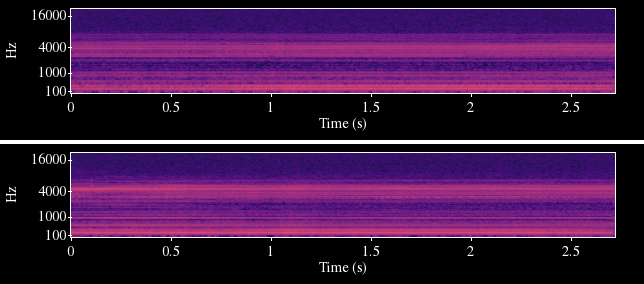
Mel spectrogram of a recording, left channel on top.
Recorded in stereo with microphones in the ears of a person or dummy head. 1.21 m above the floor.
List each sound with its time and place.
Only background noise.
